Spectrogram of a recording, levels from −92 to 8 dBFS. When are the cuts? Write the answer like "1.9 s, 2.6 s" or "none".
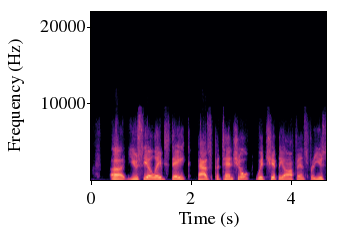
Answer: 1.5 s, 2.1 s, 3.2 s, 3.8 s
